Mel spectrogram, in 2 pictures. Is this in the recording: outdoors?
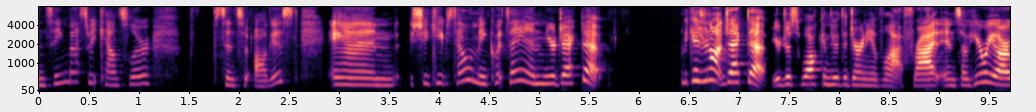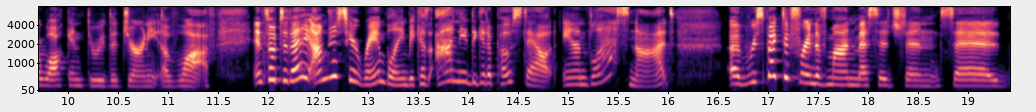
no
